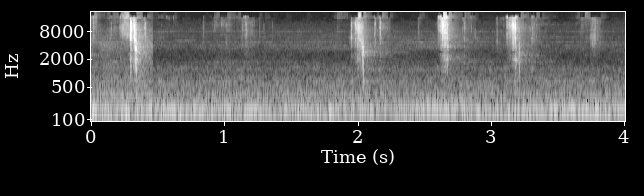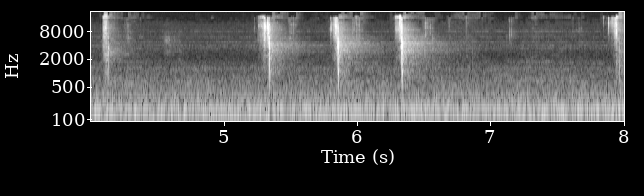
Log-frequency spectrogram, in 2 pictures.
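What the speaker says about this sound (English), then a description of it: "So I'm using scissors because I'm gonna put it right here." Kitchen scissors snip green onions straight over a bowl, a run of sharp, crisp cuts in irregular bursts over a low steady background hum.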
